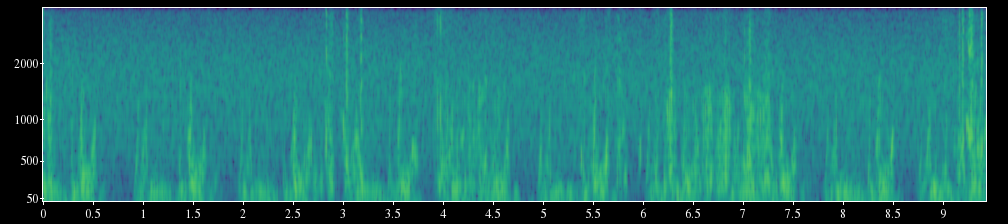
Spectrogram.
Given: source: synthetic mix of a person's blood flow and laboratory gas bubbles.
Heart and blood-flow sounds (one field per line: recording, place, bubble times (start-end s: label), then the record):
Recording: Doppler ultrasound of blood flow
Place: precordium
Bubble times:
0.00-0.15 s: bubbles
2.65-3.26 s: bubbles
3.70-3.76 s: bubbles
3.91-4.58 s: bubbles
5.34-5.49 s: bubbles
5.60-5.68 s: bubbles
5.72-5.85 s: bubbles
5.94-6.01 s: bubbles
6.10-6.37 s: bubbles
6.47-7.33 s: bubbles
8.95-9.44 s: bubbles
From the record:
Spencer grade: 3 (all of the cardiac periods contain showers or single bubble signals, but not dominating or overriding the cardiac motion signals)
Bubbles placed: only in the low amplitude regions of the cardiac cycle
